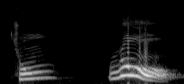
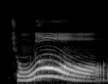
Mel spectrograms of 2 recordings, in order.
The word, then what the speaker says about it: 종로: 종로, 종로, 종로. 자, 그러면 얘는 누가 연달아 발음이 됩니까? 이응과 리을이 연달아 발음됩니다. 맞아요. 이응은 그대로고요. 누구가 바뀌었나요? 리을이 니은으로 바뀌었습니다.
